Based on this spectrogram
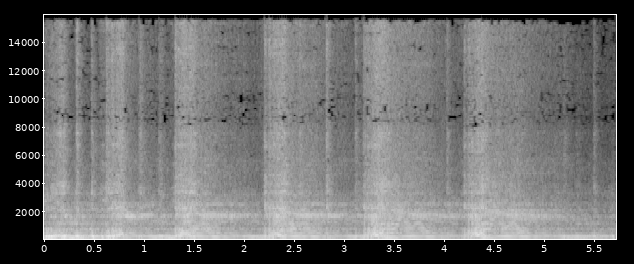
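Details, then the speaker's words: Yamaha RX-King two-stroke with a 125Z head, after a new con rod and block and after fitting rubber dampers between the cylinder-head fins: each blip rises and falls cleanly with no ringing fin buzz. Finding: normal running. "setelah kita Pasang karet kop kita dengar hasilnya suara mesin itu bunyinya akan berbeda"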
